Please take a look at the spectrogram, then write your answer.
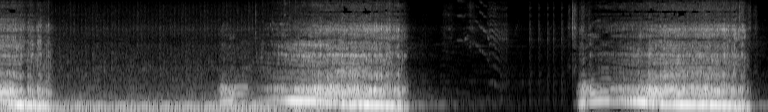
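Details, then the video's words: Wild lion roaring on safari in Africa; deep, rumbling roars in two bouts: a long one of about four seconds, a silence, then a second two-second bout, with faint voices in the background. "Roaring lion on Safari"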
